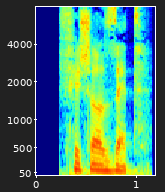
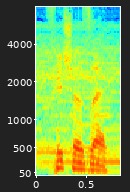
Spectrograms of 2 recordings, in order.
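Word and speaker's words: Fischer-Z: Fischer Z. – Fischer Z, das englische Wort für Fischkopf mit starkem regionalem Akzent ausgesprochen.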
